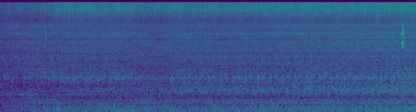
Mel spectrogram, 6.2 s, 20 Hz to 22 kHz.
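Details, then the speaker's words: 2012 Ford 6.7 diesel truck idling after alternator replacement and EGR valve and filter cleaning: low, even rumble with no knocks, squeals or belt chirp; belt moving well, no codes, normal idle. "But so far, everything sounds good. No codes or nothing."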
